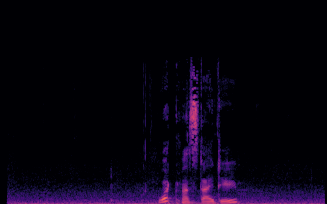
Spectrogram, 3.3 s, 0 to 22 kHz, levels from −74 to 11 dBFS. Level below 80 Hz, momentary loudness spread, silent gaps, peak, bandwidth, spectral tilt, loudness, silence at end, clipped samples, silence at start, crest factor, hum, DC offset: -42 dBFS; 20 LU; none; -10 dBFS; 16 kHz; -4 dB/octave; -26 LUFS; 0 s; under 0.1%; 0.05 s; 20 dB; none; under 0.1%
